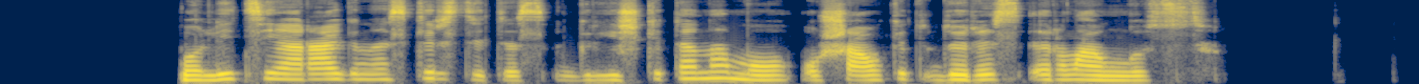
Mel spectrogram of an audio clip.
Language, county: Lithuanian, Panevėžys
